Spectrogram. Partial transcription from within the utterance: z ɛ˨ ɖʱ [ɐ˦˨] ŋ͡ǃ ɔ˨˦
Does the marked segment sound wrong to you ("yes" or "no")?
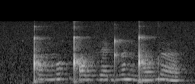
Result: no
